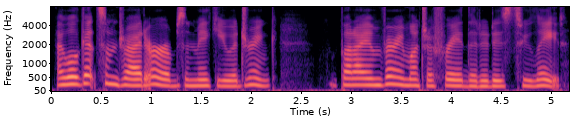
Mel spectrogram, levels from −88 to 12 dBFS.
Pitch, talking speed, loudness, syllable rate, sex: 215 Hz, 255 wpm, -16 LUFS, 5.4 syllables/s, female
